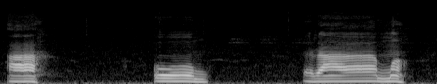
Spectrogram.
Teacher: फलूत स्वर के उच्चारण में जो है 3 मात्रा के बराबर समय लेता है, इसलिए इसको त्रिमात्रिक शब्द भी, त्रिमात्रिक स्वर भी कहा जाता है।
